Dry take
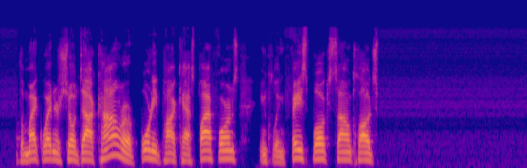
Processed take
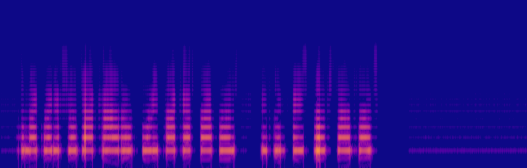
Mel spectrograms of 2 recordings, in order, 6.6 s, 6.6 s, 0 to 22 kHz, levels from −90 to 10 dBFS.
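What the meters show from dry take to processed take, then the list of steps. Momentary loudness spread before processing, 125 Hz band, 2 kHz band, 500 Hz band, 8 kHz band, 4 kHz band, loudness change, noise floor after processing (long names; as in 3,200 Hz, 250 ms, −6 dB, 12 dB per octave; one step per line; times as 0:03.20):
8 LU, below −30 dB, −17.5 dB, −11.5 dB, below −25 dB, below −20 dB, −11.0 dB, below −85 dBFS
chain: transient designer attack +4 dB, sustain −9 dB
channel vocoder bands 8, saw 316 Hz
output level in coarse steps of 15 dB
level −3.5 dB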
